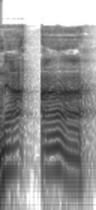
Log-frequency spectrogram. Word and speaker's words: nuh-uh: Yeah, it's not a T. It's a N-U-H. Nuh-uh. But you have to have that glottal stop in there. Nuh-uh.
